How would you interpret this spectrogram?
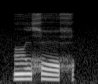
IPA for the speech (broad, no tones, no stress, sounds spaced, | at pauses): ɹ o x ɔ x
